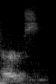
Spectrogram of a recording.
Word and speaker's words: herbs: Oh, isn't that herbs? But over in England they use herbs. Yeah. The language that which they gave us that they pronounce the H and we don't.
